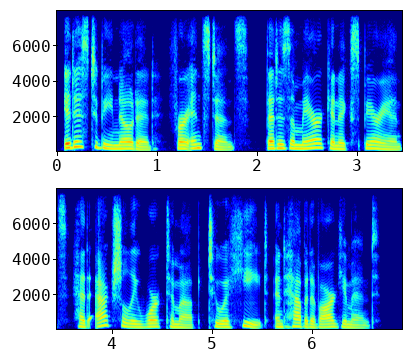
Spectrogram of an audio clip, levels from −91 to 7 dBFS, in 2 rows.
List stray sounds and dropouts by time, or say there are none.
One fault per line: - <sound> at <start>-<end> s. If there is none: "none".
none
